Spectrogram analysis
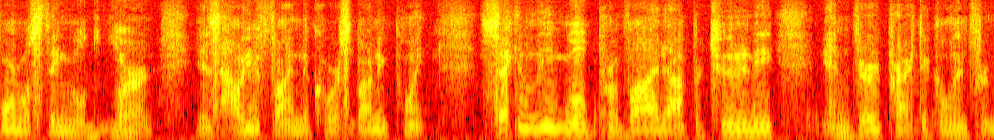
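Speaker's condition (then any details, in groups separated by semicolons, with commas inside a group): No condition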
